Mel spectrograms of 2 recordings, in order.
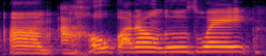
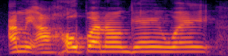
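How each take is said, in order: First: Said in the usual way. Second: "gain" pushed up and louder as the fix; stress on gain. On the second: Shown as a demonstration. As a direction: correct yourself by hitting "gain".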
